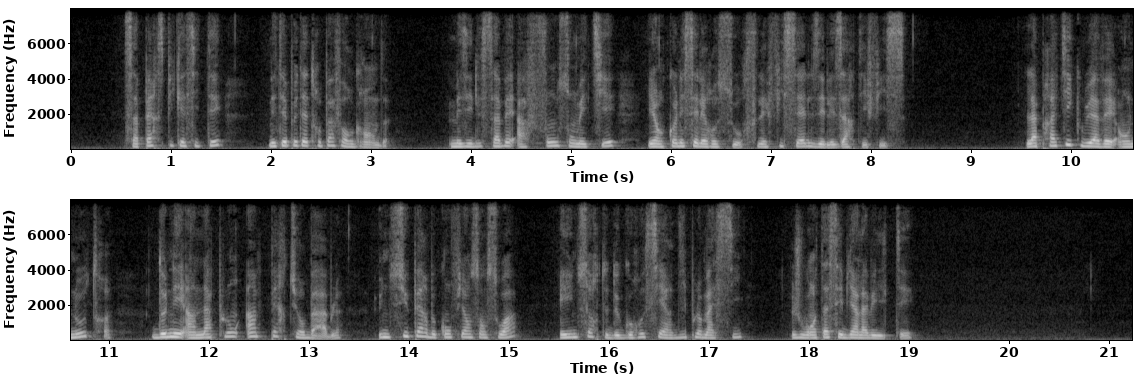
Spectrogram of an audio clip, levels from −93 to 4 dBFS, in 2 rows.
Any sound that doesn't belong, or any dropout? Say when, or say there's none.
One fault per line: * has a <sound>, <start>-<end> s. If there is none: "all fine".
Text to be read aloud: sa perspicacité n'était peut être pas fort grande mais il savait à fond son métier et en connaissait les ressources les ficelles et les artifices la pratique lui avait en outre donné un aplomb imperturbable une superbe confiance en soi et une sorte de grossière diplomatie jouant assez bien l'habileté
all fine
